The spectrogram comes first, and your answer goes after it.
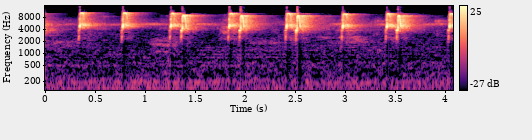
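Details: A squirrel in a tree by its nest in Poonch, Jammu and Kashmir, gives sharp, high alarm chirps about twice a second after spotting a cat or something similar below.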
